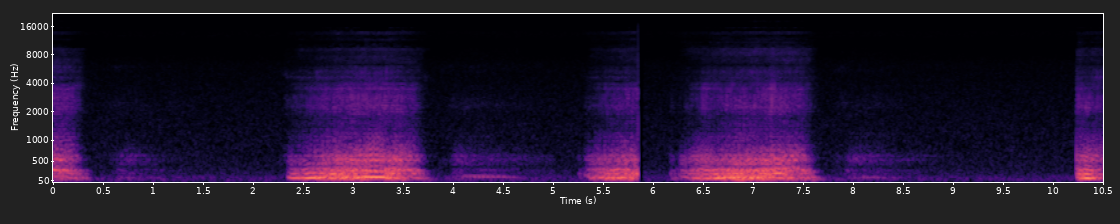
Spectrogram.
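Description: Loud, rough snores on each in-breath, with quieter breathing out between, about 16 breaths a minute.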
